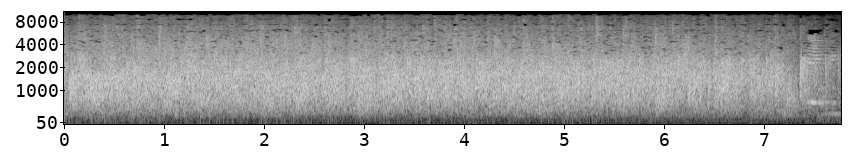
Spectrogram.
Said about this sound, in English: If we could keep the applause to a minimum, we can get through more people faster.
